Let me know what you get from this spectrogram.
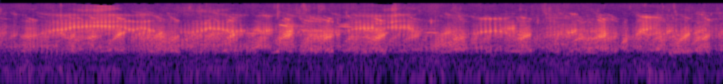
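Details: Frogs in the water croak together in a dense chorus of buzzy, rattling calls repeating about once a second.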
